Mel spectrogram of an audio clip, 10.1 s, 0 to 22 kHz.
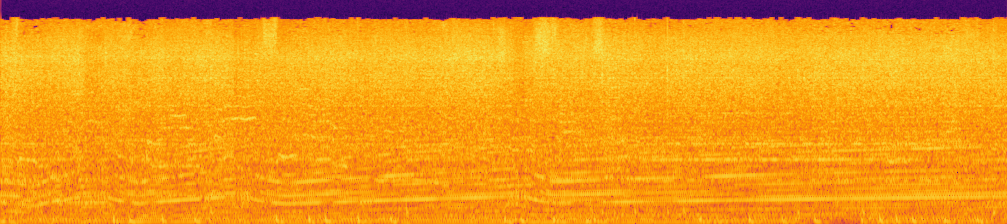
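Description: Naturally aspirated 331 small-block Ford V8 in a Fox-body Mustang at full throttle on a quarter-mile drag pass. The revs climb and drop back at each upshift of the Tremec manual gearbox, the last shift about five seconds in, then one long pull to the finish line.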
